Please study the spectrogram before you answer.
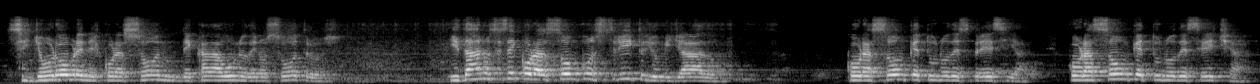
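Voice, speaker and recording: A man preaching a sermon in Spanish, rising into emphatic bursts and then praying quietly and fervently. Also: high voice, measured pace, reverberant, slight background noise. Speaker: pastor. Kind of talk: sermon and spoken prayer.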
